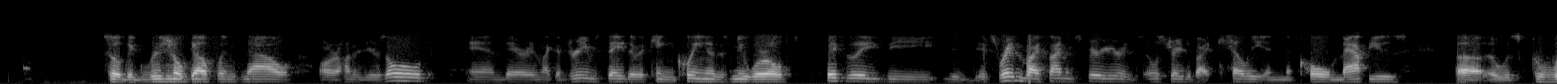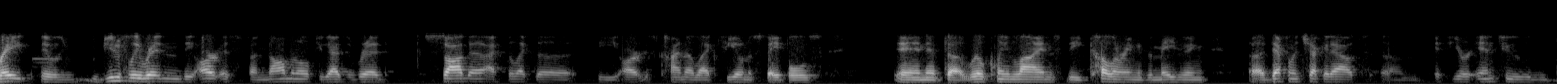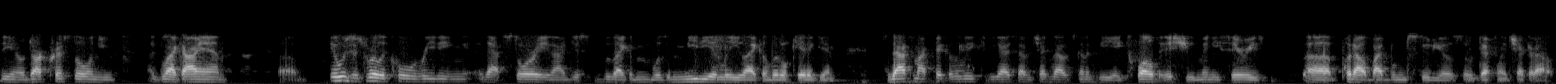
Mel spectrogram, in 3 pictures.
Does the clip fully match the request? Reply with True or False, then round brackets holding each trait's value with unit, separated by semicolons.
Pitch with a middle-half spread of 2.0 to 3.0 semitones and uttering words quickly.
False (2.7 semitones; 195 wpm)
